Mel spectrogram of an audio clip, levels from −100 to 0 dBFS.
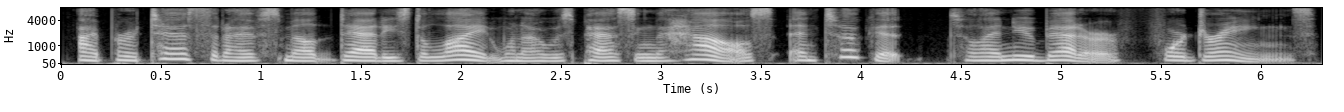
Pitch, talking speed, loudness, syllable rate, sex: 205 Hz, 200 wpm, -17 LUFS, 5.0 syllables/s, female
